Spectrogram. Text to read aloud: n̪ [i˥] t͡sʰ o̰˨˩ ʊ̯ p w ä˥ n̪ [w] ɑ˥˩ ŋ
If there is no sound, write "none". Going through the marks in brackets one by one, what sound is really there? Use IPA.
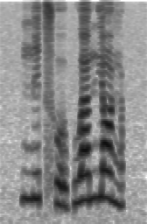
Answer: i˥, j

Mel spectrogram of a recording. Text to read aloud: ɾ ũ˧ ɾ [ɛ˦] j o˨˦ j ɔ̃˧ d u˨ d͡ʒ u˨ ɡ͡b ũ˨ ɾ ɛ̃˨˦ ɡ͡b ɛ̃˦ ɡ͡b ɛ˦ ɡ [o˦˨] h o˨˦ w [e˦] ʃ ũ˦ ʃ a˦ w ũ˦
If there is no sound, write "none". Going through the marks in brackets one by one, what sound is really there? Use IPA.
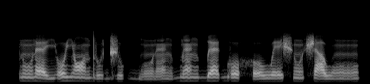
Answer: ɛ˨, o˦˨, e˦

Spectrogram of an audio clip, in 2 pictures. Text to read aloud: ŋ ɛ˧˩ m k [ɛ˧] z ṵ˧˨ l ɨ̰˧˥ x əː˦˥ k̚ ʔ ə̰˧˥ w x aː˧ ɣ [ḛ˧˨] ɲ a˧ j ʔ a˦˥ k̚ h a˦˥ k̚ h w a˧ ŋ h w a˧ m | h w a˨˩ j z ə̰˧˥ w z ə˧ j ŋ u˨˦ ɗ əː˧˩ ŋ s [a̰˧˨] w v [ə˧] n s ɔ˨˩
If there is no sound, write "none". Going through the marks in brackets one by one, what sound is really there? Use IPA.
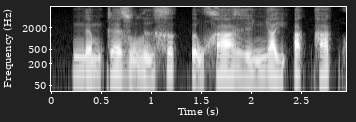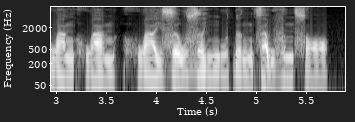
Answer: ɛ˧, e˨˩, a̰˧˨, ə˧

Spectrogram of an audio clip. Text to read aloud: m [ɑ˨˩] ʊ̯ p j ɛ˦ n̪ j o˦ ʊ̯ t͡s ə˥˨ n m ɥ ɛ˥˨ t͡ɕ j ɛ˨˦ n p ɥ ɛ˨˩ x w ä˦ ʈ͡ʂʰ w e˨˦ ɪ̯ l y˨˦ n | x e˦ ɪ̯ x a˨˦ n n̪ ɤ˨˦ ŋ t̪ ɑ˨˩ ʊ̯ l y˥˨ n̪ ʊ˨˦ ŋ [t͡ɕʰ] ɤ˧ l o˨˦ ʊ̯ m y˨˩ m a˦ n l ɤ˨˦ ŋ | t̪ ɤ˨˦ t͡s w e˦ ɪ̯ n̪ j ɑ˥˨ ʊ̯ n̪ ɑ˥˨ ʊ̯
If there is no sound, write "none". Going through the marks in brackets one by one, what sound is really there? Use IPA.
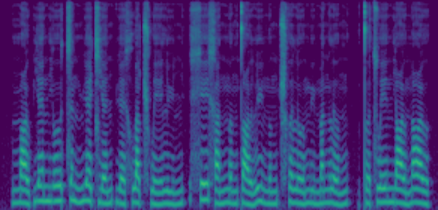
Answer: ɑ˨˩, ʈ͡ʂʰ

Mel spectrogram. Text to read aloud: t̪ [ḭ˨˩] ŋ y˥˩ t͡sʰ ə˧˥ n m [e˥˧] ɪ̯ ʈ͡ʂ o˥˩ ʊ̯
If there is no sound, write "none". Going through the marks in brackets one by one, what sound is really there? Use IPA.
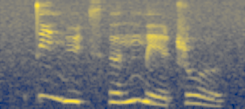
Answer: i˥˧, e˨˩

